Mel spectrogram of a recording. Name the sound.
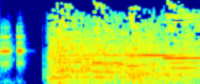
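toads croaking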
